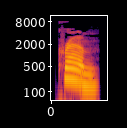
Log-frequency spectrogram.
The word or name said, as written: crème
